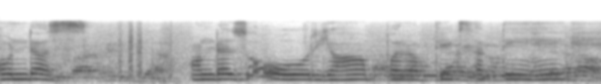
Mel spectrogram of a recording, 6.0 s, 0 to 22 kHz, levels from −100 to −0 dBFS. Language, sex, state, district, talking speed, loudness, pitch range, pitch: Hindi, female, Uttar Pradesh, Hamirpur, 90 wpm, -34 LUFS, 215-235 Hz, 225 Hz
